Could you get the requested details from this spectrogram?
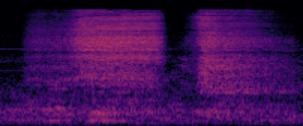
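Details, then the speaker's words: Imitated bronchial breath sounds, harsh and hollow with a loud exhalation and a pause, no crackles; described as a final-stage sign of fluid overload or other lung consolidation. "sign of fluid overload or other consolidation in the lung tissue"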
